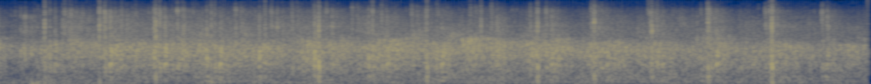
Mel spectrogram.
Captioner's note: group applauds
